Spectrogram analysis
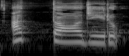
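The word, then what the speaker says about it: التاجر: கதவு the door அடுத்து அத்தாஜிரு அத்தாஜிரு லாம் உச்சரிக்கப்படல ஏன் தாங்குறது ஷம்சியாவுடைய எழுத்து.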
